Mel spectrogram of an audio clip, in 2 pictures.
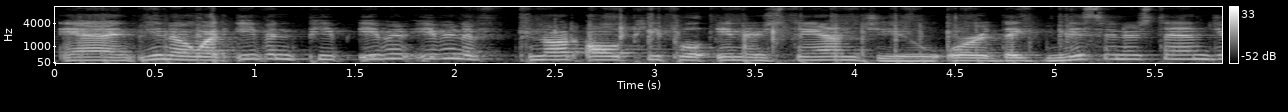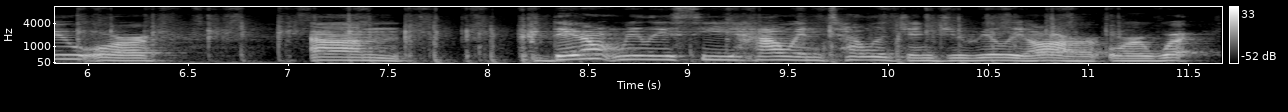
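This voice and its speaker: A woman's voice: medium pitch, animated, moderate pace, fairly bright tone, a little hiss or hum, low-quality recording. A woman with a Danish accent, a tarot reader giving a casual reading to camera, musing aloud and often repeating and restarting her words in a reassuring way.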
